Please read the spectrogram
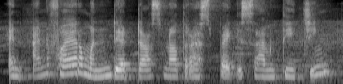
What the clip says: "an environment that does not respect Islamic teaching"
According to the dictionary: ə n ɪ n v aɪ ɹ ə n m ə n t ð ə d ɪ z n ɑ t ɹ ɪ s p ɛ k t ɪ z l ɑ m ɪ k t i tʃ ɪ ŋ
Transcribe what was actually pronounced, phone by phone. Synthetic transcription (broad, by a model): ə n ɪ n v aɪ ə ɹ m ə n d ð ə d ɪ s n ɑ t ɹ ɪ s p ɛ k t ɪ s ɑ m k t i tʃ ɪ ŋ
